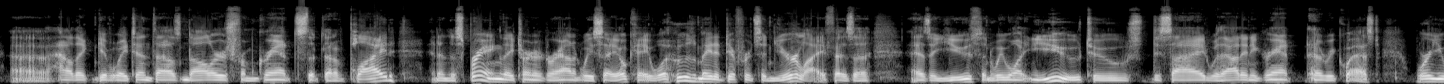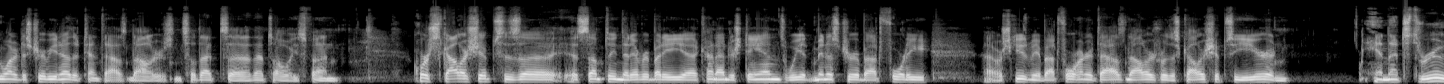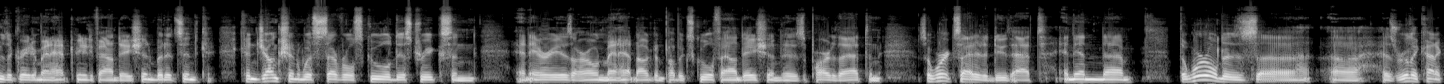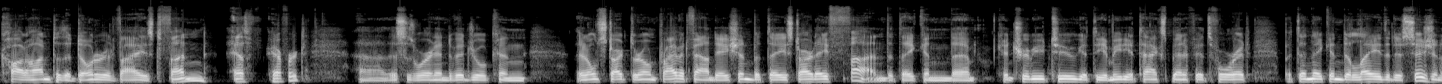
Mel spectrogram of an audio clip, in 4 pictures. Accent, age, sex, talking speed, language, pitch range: American, 50-69, male, 205 wpm, English, 100-120 Hz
